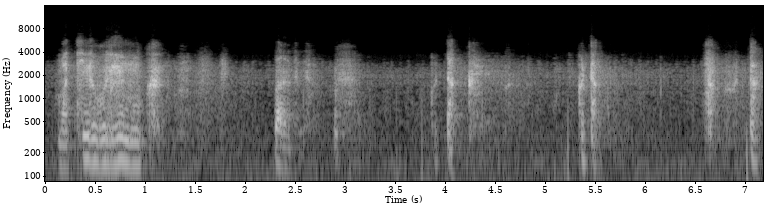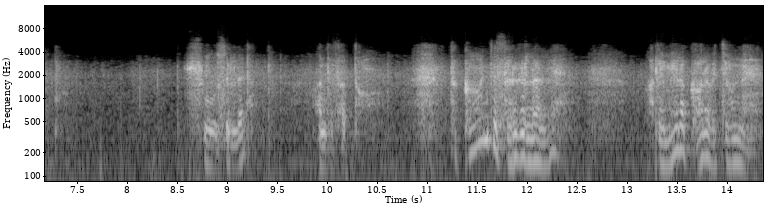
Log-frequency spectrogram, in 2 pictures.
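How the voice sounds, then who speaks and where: An actor playing a boastful, scheming young would-be film director in a 1960s film comedy, switching between shouting and hushed storytelling. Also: fairly high pitch. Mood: spooky hushed. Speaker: aspiring film director, son. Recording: lo-fi old film soundtrack with faint hiss.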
